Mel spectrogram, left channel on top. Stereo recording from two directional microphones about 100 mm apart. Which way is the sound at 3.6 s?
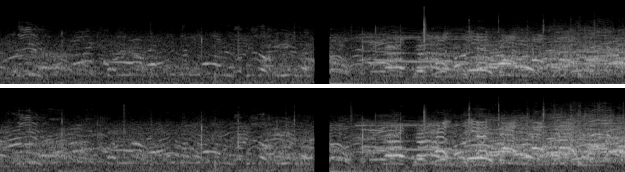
25° right (ahead or behind).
